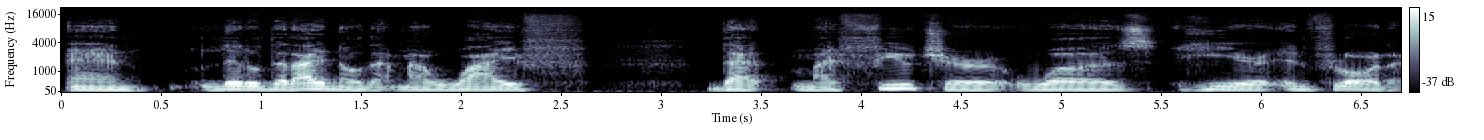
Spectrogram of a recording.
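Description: Using an American accent, a man speaks very slowly at medium pitch. His intonation is fairly even, and the recording is very clean with a silent background. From New York City (the Bronx). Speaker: pastor. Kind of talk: sermon-style podcast monologue.

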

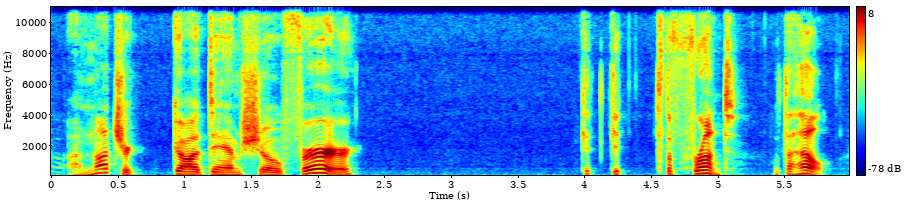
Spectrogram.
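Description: A man does a gruff, put-on character voice, pitched high with very wide swings. He talks at a fairly slow pace with long, frequent pauses. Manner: gruff, angry, snapping.

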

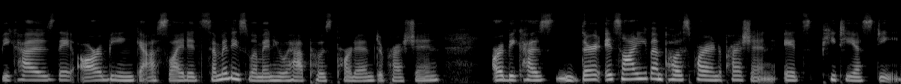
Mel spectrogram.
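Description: Speaking with an American accent at a moderate pace, a woman uses medium pitch and ordinary pitch variation, with a dry, close sound free of echo over a quiet background. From California. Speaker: birth advocate and podcaster. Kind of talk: casual interview chat.

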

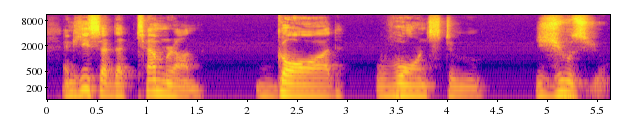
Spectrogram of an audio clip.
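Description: A medium-pitched man with a Pakistani accent speaks at a very slow pace, with long, frequent pauses, ordinary pitch variation and big swings in loudness. The recording is very clean with a silent background. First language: Urdu. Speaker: pastor. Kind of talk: interview testimony.

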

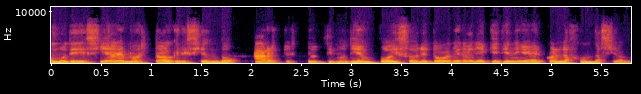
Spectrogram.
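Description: Using an ordinary speaking voice, a man talks at a fairly quick pace with a fairly high pitch, very even loudness and hardly any pauses. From southern Chile, Temuco. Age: 20s. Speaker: chemistry student and harm-reduction founder. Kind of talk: casual interview.

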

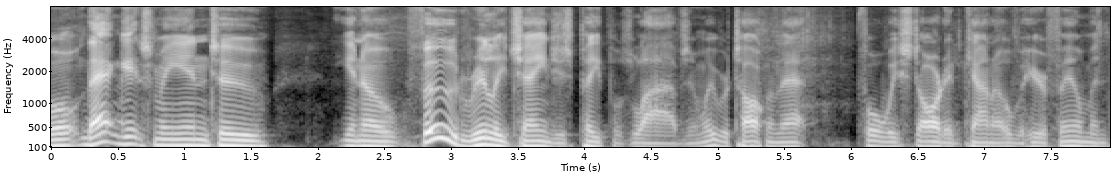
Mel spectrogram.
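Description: In a Southern US accent, a man talks in a fairly low pitch with big swings in loudness, on a very clean recording with a silent background. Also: ordinary pitch variation, moderate pace. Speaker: podcast host. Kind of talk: casual interview chat.

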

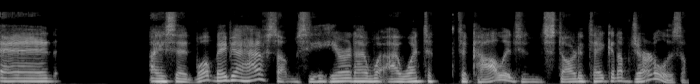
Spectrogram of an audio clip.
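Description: Against a quiet background, a man speaks at a moderate pace, medium in pitch with ordinary pitch variation. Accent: New York. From New York, Queens. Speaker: fantasy sports analyst. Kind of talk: casual interview.

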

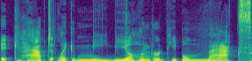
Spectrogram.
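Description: Animated woman with a fairly low pitch, dry and close with no echo. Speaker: podcast co-host. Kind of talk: casual chat. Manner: animated, laughs often.

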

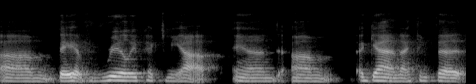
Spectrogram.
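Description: An ordinary speaking voice from a woman, fairly low in pitch, at a fairly slow pace with fairly even intonation, on a very clean recording with a silent background. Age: 50s. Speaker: tech founder and author. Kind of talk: interview.

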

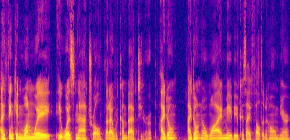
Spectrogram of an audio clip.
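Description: A man talks with hardly any pauses. His voice is fairly low. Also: ordinary pitch variation, very clean recording, silent background. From US, suburb of Washington, D.C. (born in Munich, Germany). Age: young. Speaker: public relations professional, former radio worker. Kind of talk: interview conversation.

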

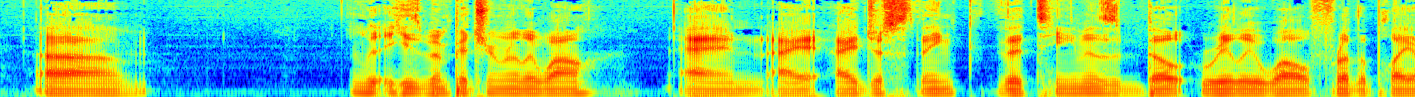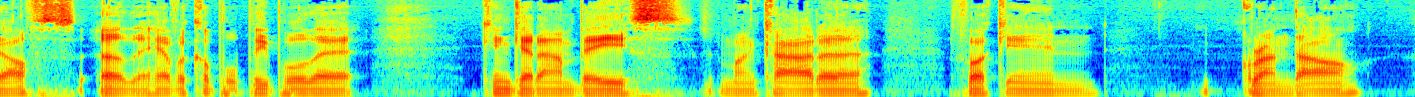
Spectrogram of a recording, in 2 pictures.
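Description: The speaker goes at a fairly slow pace with long, frequent pauses and little pitch movement. The tone is clear and smooth, and the sound is dry and close with no echo. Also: man, low pitch for a man.

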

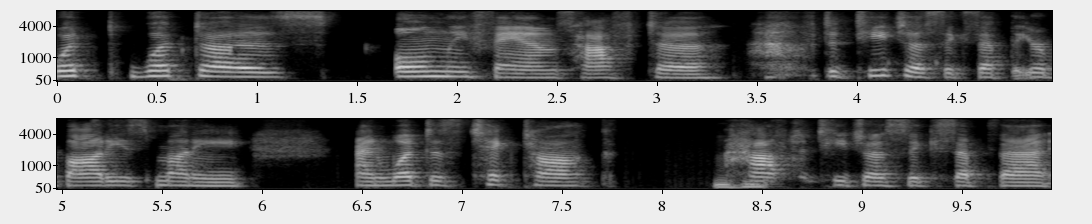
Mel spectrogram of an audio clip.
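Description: A woman with an unremarkable speaking voice talks at a fairly slow pace and fairly low pitch against a quiet background. Her intonation is fairly even, but her loudness swings a lot. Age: 30s. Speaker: writer and mother. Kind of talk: casual chat.

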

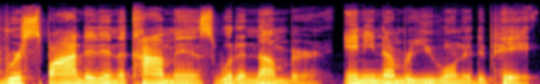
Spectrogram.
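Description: An ordinary speaking voice with an American accent and ordinary pitch variation, on a very clean recording with a silent background. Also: man. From Racine, Wisconsin. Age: 40s. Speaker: pastor's husband and podcast host. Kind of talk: casual interview chat.

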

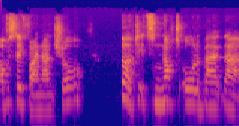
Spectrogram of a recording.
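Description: At a moderate pace, a woman speaks in a fairly high, somewhat breathy voice with lively intonation. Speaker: tourism promoter. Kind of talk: casual interview chat.

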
